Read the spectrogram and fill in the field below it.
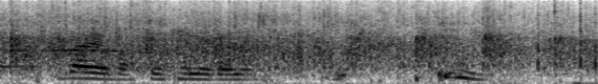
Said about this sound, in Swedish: Visst var de bra? Vi kan göra med en till applåd.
